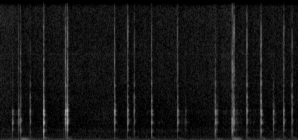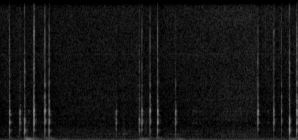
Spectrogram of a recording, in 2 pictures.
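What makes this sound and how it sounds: A small, rounded, likely hollow wooden bowl is tapped rapidly with long pointed nails on a gloved hand. The result is a quick, irregular patter of short, dry clicks with a bright edge and almost no ring, heard over a steady low hum.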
